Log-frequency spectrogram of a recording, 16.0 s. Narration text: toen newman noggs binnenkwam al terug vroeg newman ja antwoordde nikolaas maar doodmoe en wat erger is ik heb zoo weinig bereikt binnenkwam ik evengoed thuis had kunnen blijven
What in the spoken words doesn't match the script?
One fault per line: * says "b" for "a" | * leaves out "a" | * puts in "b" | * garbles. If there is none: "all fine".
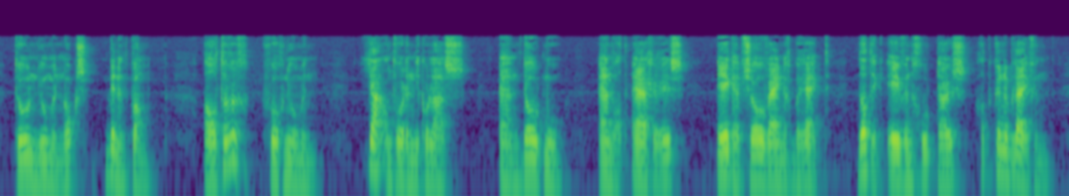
* says "en" for "maar"
* says "dat" for "binnenkwam"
